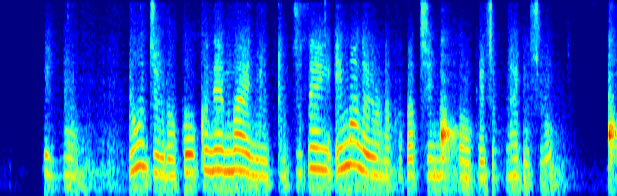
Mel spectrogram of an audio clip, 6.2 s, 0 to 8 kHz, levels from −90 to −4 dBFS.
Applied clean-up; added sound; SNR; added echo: neural mask model RNNoise.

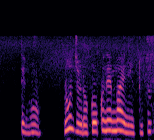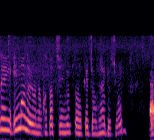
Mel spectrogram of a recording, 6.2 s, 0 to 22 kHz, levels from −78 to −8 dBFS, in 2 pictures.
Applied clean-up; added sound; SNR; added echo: neural mask model Resemble Enhance denoiser.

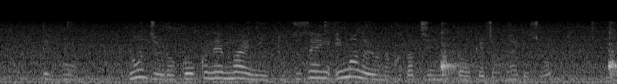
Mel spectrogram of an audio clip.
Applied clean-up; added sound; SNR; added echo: none; Bird; 1 dB; none.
